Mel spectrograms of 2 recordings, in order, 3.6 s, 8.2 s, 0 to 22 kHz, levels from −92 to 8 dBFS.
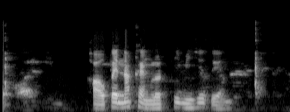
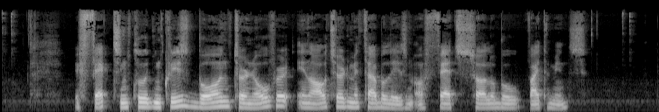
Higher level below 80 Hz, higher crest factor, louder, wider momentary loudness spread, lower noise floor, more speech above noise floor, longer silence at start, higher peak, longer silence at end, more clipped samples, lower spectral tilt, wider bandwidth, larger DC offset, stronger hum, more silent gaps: about the same, -56 dBFS vs -58 dBFS; about the same, 22 dB vs 18 dB; about the same, -20 LUFS vs -19 LUFS; first, 17 LU vs 11 LU; first, -63 dBFS vs -48 dBFS; first, 43 dB vs 29 dB; second, 0.05 s vs 0.35 s; about the same, 0 dBFS vs -2 dBFS; second, 0.4 s vs 0.95 s; neither; first, -7 dB/octave vs -5 dB/octave; second, 7.4 kHz vs 16.5 kHz; neither; neither; neither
